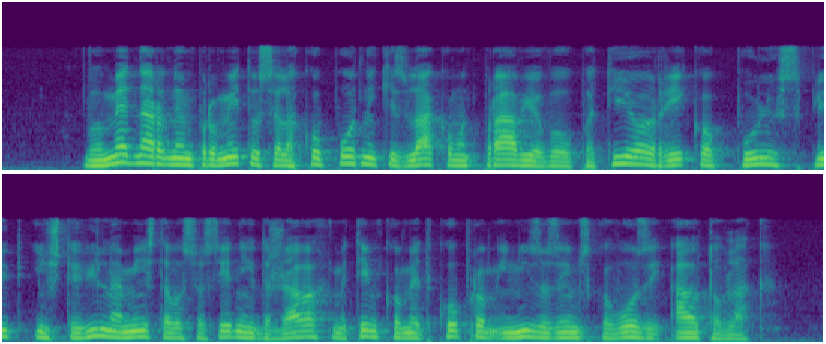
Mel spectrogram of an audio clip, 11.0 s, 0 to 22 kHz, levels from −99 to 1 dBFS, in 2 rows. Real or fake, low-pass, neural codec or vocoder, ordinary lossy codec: real; 7.2 kHz; none; none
